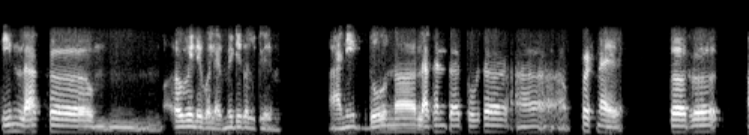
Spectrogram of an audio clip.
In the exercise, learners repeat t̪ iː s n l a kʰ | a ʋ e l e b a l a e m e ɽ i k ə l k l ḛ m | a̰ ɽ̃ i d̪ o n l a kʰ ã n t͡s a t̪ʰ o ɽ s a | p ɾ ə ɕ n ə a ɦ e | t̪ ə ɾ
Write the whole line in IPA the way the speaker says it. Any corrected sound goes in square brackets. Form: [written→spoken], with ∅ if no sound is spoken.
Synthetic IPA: t̪ iː [s→∅] n l a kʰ | [a→ə] ʋ e l e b [a→ə] l a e m e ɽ i k ə l k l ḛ m | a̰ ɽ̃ i d̪ o n l a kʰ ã n t͡s a t̪ʰ o ɽ s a | p ɾ ə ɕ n ə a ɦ e | t̪ ə ɾ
